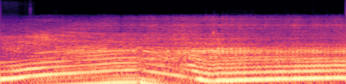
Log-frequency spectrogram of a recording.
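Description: Volkswagen Baja Bug's air-cooled flat-four engine revving up as it accelerates on a dirt road; about two seconds in its pitch drops sharply, and it then runs at a steady, lower pitch.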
